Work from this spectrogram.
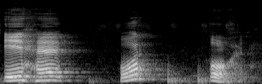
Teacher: ए ओ स्वर ऐसे हैं जिनका उच्चारण करते समय संवर्त स्वरों की तुलना में जो मुख है वो थोड़ा सा अधिक खुलता है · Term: अर्ध संवर्त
